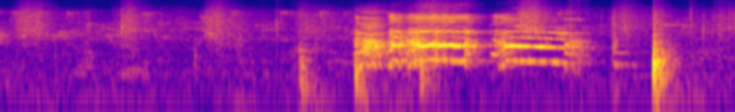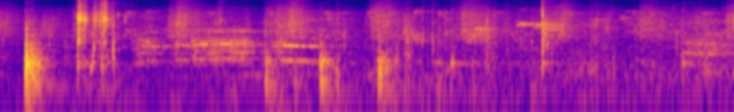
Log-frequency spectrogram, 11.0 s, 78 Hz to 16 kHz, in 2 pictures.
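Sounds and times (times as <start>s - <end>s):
rooster crowing: 2.7s - 4.5s, 6.5s - 8.0s
sharp knocks: 4.6s - 6.4s.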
